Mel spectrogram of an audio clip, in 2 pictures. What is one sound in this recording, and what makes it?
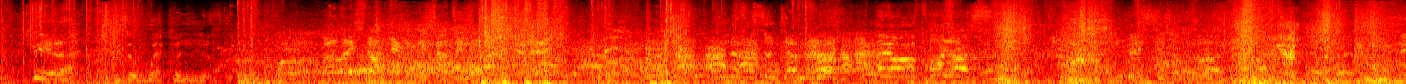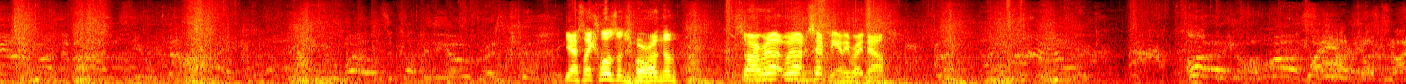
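Gunfire and combat sounds from a video game play continuously.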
